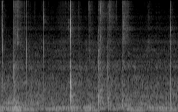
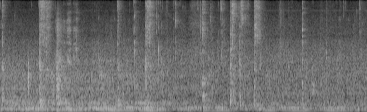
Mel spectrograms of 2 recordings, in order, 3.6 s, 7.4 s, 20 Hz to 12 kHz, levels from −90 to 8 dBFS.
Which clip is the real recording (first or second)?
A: second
